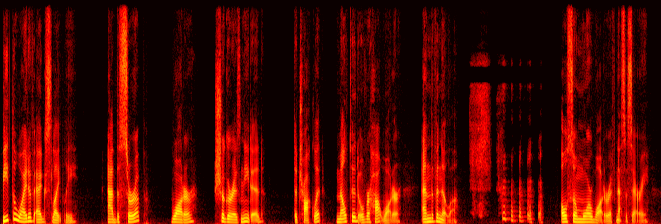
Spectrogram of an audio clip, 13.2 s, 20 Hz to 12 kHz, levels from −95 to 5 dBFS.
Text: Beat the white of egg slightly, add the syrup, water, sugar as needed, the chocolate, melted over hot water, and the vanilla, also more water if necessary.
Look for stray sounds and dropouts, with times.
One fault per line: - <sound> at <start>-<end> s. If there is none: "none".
- laugh at 9.4-10.9 s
